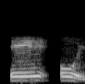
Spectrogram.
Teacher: এ, ওই যখন উচ্চারণ করছি কণ্ঠ এবং তালু এই দুইয়ের প্রয়োজন হচ্ছে, যার কারণে আমরা তার নাম বলছি কণ্ঠ তালব্য বর্ণ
